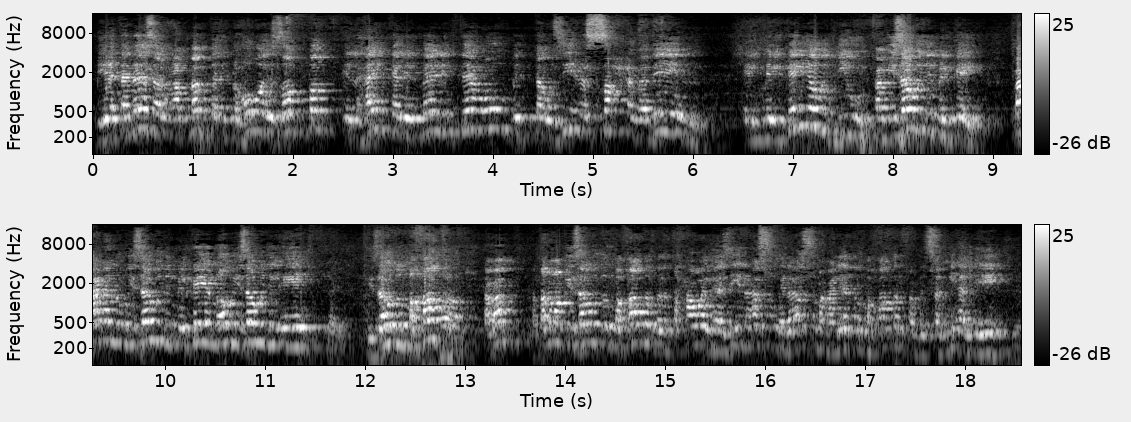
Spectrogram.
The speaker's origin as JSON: {"language": "Arabic", "country": "Egypt", "said": "عاده يا جماعه عندنا في مصر بيبقى الموضوع ده مش منتشر قوي"}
